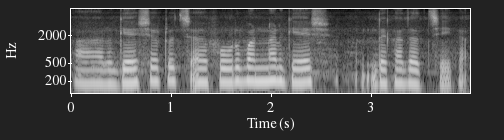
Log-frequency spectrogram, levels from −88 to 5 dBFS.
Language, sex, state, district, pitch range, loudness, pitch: Bengali, female, Assam, Hailakandi, 180-200 Hz, -17 LUFS, 190 Hz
